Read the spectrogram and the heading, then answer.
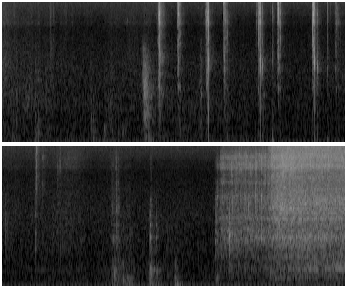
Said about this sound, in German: Schneidet die Kresse ab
